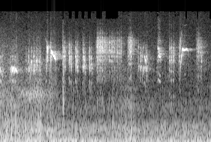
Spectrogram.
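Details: Newly arrived male sedge warbler singing fanatically from a reed bed in the Nieuwe Dordtse Biesbosch to claim territory, with two to four males there answering each other: a fast, scratchy, chattering jumble of harsh buzzes, chirps and thin whistles.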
